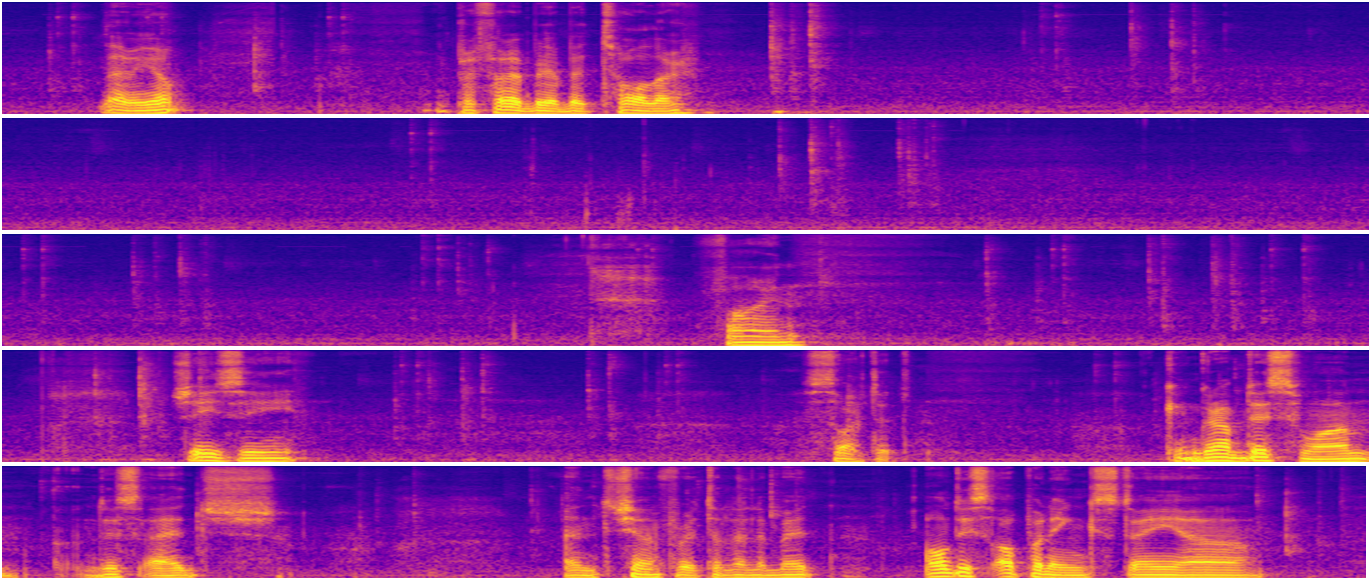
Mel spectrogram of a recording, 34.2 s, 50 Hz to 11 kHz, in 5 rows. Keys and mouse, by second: 0.6 click, 1.1 middle click, 1.3 `, 1.3 KP_5, 2.1 s, 5.7 shift+s, 10.8 ctrl+z, 11.3 shift+s, 14.2 s, 15.9 Tab, 16.7 click, 17.6 Tab, 19.2 v, 19.6 b, 20.8 g, 22.7 Tab, 23.3 Tab, 24.6 middle click, 25.0 KP_5, 25.8 middle click, 25.9 click, 26.4 Tab, 27.4 click, 28.2 middle click, 29.9 ctrl+b, 31.0 Tab, 31.7-33.8 middle drag.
